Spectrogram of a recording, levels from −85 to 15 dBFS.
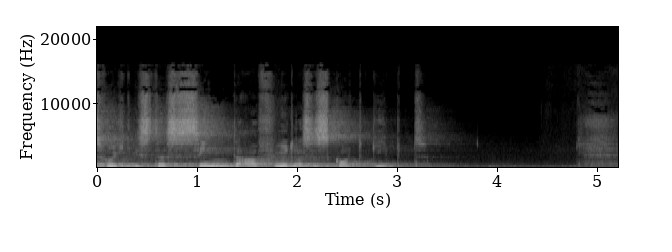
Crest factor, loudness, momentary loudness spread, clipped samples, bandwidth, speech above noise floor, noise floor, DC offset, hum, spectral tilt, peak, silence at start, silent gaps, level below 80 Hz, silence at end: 16 dB; -25 LUFS; 21 LU; under 0.1%; 16 kHz; 32 dB; -58 dBFS; under 0.1%; none; -3.5 dB/octave; -12 dBFS; 0 s; none; -60 dBFS; 0 s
